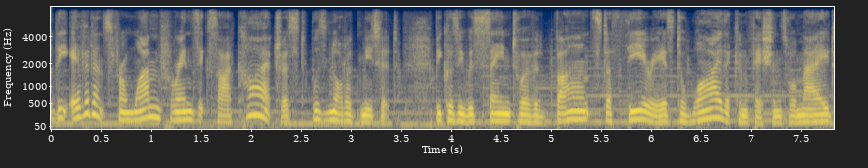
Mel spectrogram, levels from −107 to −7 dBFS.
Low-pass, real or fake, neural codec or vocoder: 7.2 kHz; real; none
